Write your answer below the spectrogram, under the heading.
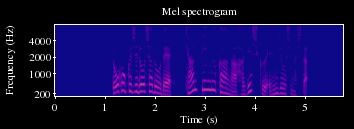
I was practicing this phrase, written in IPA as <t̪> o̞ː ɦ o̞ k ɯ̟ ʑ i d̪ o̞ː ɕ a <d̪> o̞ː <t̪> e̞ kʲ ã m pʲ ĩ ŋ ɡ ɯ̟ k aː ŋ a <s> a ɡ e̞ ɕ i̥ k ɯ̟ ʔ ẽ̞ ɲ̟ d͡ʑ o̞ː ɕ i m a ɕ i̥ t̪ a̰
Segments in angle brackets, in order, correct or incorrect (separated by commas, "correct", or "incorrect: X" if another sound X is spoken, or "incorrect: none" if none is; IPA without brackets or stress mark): correct, correct, incorrect: d̪, incorrect: h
